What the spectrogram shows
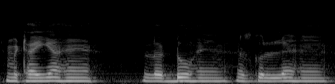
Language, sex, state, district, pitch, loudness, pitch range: Hindi, male, Goa, North and South Goa, 155 Hz, -29 LUFS, 150-160 Hz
